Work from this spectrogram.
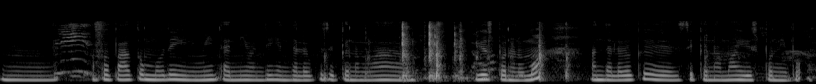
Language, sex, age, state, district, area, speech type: Tamil, female, 30-45, Tamil Nadu, Nagapattinam, rural, spontaneous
